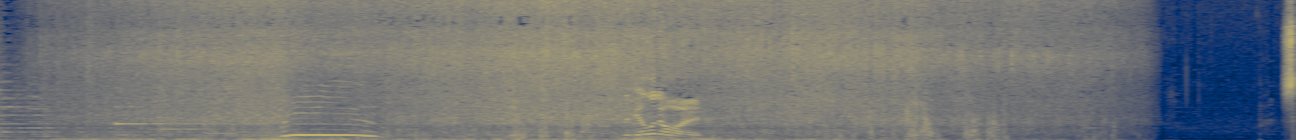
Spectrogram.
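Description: Cabin cruiser running underway on a river, heard from the flybridge: a steady low engine drone under heavy wind noise on the microphone. The sound fades out near the end.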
